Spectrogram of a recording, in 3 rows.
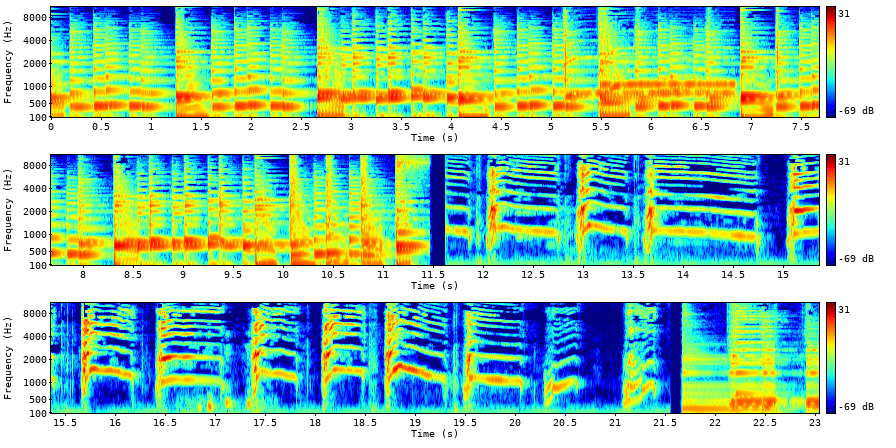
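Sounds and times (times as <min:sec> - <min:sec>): puppy howling: 0:11.6 - 0:21.5.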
